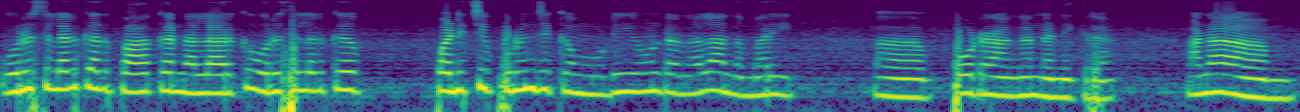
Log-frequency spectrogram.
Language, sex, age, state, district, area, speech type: Tamil, female, 30-45, Tamil Nadu, Chennai, urban, spontaneous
